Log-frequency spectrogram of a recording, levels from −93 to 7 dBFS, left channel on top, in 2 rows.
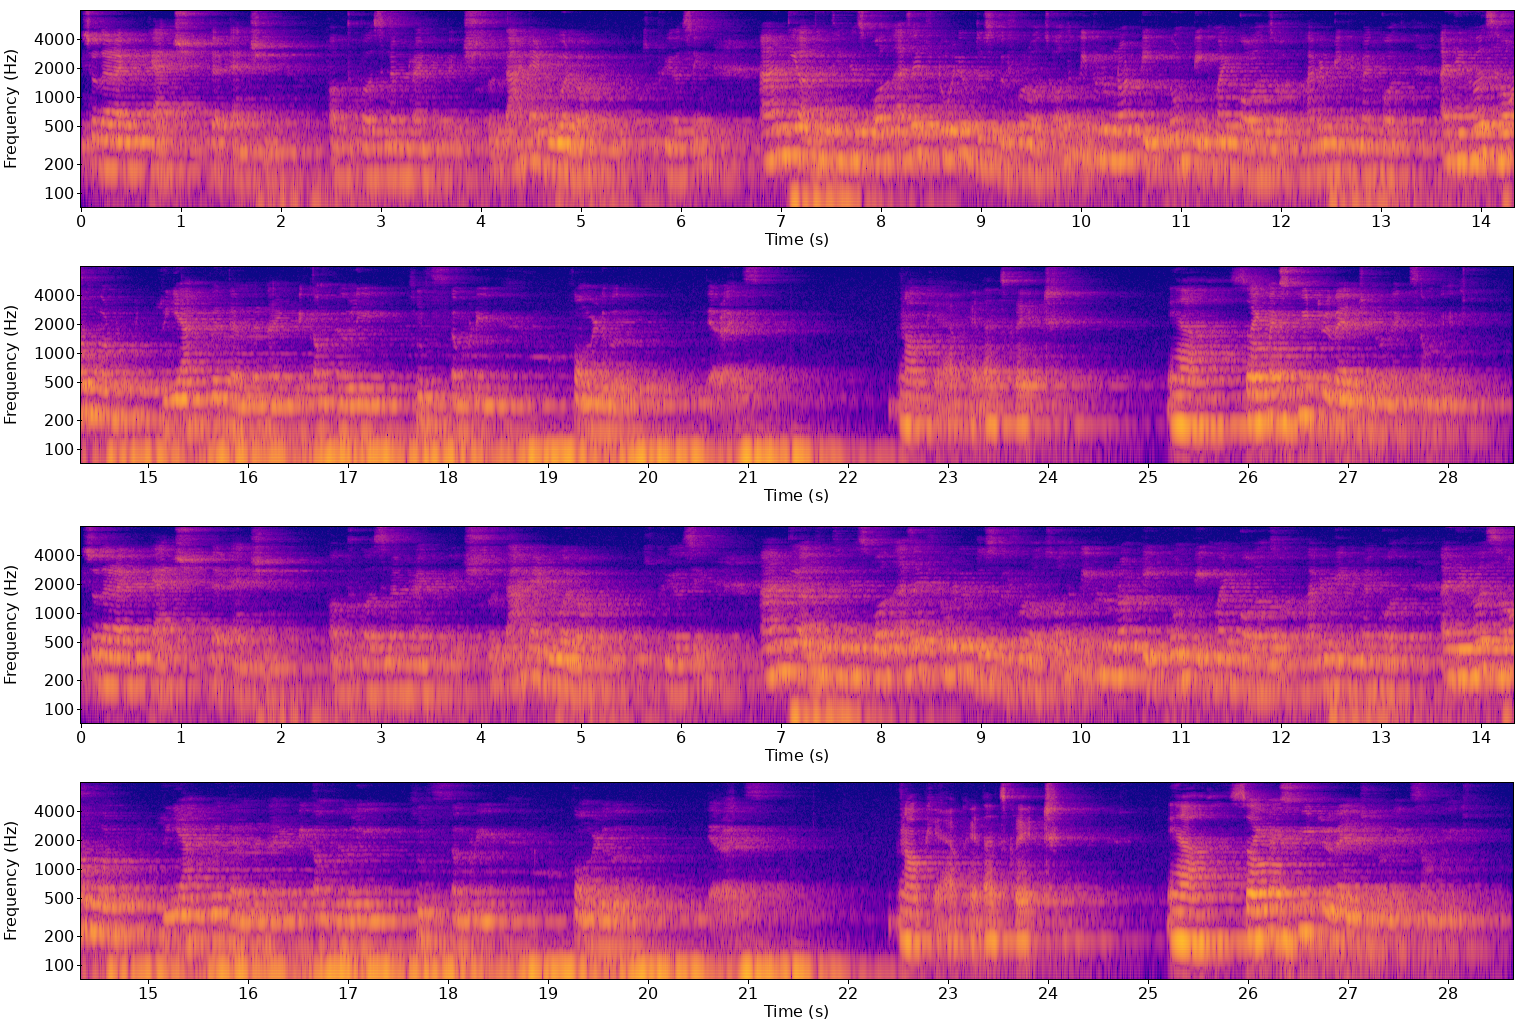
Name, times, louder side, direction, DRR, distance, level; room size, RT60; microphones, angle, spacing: voice 1, 0.0-2.0 2.5-5.1 5.5-5.6 5.8-13.2 13.6-14.8 15.1-17.3 17.6-18.4 18.7-18.9 19.3-20.0 20.5-21.1 26.0-28.2, equal, 55° left, -2 dB, 2.1 m, -24 dB
voice 2, 22.5-24.1 25.2-26.5, right 2 dB, 50° right, 8 dB, 0.6 m, -21 dB
14.0 x 8.0 x 5.1 m, 2.5 s
head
